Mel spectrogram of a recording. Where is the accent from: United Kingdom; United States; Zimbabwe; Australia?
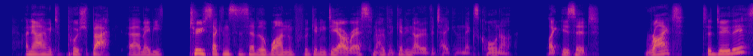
Australia; Again, being an Aussie boy, you would have wanted to see him on the podium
